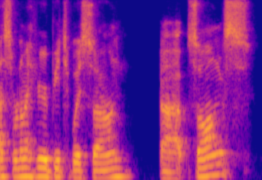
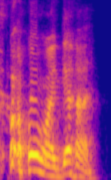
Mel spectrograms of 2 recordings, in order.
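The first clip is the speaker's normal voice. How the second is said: laughing; 7 semitones higher, 10 dB louder, slower than usual. Real, not acted. Laughing after pizza joke.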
